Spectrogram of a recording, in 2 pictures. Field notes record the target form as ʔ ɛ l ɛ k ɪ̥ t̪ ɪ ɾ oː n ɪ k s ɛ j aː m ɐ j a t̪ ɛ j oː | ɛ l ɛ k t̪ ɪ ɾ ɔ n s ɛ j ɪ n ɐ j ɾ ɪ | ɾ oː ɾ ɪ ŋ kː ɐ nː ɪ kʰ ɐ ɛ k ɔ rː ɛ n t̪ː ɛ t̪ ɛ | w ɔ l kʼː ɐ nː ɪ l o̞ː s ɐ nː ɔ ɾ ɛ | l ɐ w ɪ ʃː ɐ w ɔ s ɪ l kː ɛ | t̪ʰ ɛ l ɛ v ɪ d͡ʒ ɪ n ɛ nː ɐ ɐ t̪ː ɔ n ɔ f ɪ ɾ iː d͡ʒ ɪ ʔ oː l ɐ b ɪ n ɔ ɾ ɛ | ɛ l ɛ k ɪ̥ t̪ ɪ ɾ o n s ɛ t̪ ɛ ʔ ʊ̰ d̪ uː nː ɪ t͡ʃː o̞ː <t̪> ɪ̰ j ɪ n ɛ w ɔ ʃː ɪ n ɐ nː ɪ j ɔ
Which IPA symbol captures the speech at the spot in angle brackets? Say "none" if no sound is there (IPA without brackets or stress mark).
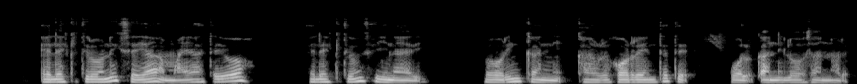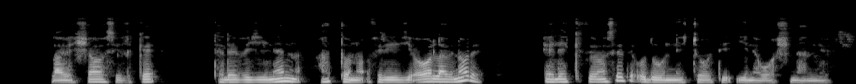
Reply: t̪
